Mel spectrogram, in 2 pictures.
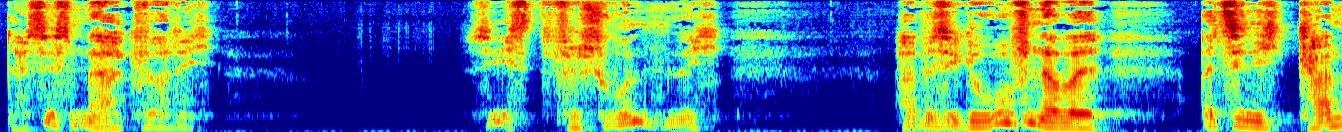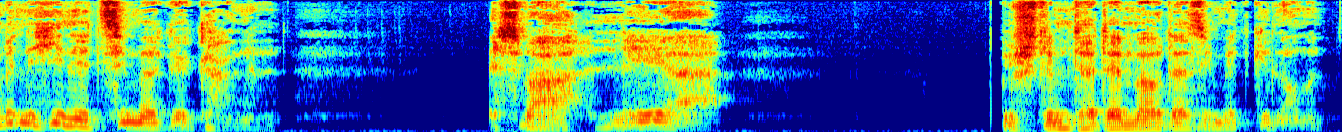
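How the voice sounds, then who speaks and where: An older man playing a distraught, deferential elderly manservant in a radio crime comedy, speaking in an agitated, halting way. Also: medium pitch, very animated, creaky, husky, heavily acted. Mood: bewildered, sorrowful.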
